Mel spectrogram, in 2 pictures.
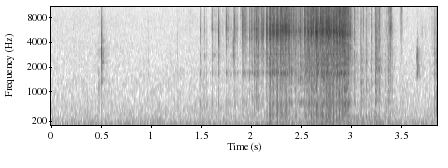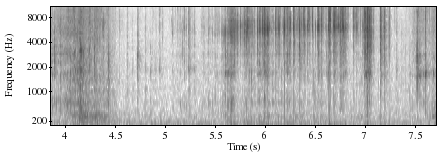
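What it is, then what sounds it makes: Dry bar soap being cut. A knife blade scores a grid into an orange embossed solid bar of dry soap held in the palm, and cubes crumble off. Bright, dry scraping and crinkly crunching come in bursts, with the longest and loudest around the middle and later stretches. Short clicks and ticks fall between the bursts.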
